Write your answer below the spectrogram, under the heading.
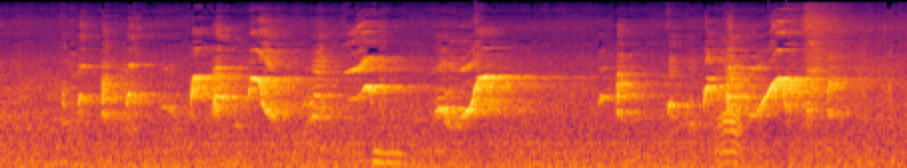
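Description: A macaw gives a string of harsh, raspy squawks, roughly one every second, some sliding upward, with quieter chattering notes in between.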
